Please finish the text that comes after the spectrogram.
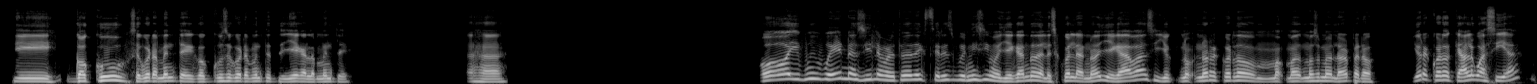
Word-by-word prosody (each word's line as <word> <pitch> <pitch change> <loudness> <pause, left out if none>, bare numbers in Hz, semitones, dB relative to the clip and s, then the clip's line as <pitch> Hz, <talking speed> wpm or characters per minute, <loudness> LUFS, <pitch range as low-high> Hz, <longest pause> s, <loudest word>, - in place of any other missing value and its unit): Sí, 140 -3 +2
Gokú, 170 +5 +3
seguramente. 150 0 +2
Gokú, 135 +3 -2
seguramente 150 -1 0
te 130 -1 -9
llega 140 +1 +2
a - - 0
la 125 - +1
mente. 130 -1 -4 1.1
Ajá. 130 -2 -2 2.5
Oy, 230 +8 +1
muy 255 +4 0
buena, 250 +1 +1
sí, 220 +3 -3
la 230 - 0
verdad 190 -2 0
la 210 - +2
de 215 - +2
Dexter 205 -3 -2
es 210 0 -3
buenísimo, 205 -2 0
llegando 160 +6 +1
de 175 - +3
la 140 - -1
escuela, 155 +3 0
¿no?, 155 +5 0
llegabas 180 +6 +1
y 180 - -5
yo 150 - -1
no 155 +1 -3
no 170 +2 +2
recuerdo 175 -3 0
ma 140 +1 -4
más 150 +2 0
o - - -1
menos 165 -2 +1
la 145 - +2
hora, 155 - -1
pero 135 -7 -2 0.3
yo 185 +6 -2
recuerdo 200 -4 0
que 175 - -1
algo 200 +4 +2
hacía, 180 - -2
160 Hz, 175 wpm, -22 LUFS, 145-195 Hz, 2.5 s, Gokú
